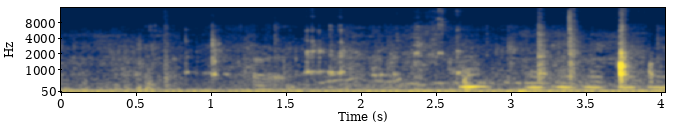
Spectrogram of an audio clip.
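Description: Plates and cutlery clinking at a dining table, with low voices and a steady low hum underneath. A few short clinks come in the second half, and one sharp one near the end is the loudest sound.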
